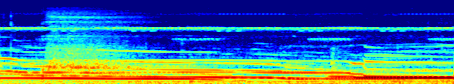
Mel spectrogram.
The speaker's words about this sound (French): Il était une fois un moulin hanté. La nuit, on y entendait de drôles de bruits. Des grognements, des aboiements, des ouh, ouh.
